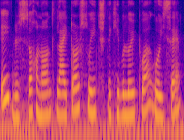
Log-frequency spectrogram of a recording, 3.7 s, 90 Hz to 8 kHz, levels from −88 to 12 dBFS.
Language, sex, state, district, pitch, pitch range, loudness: Assamese, female, Assam, Kamrup Metropolitan, 195 Hz, 190-215 Hz, -16 LUFS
